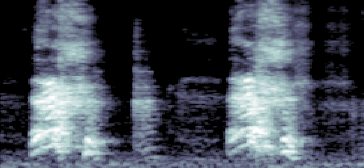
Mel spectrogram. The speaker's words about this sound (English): I'm leaving those sneezes in. Just kidding. Why don't you take them and remix them for the intro?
